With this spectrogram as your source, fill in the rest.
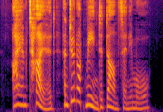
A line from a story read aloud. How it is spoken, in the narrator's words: she firmly replied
